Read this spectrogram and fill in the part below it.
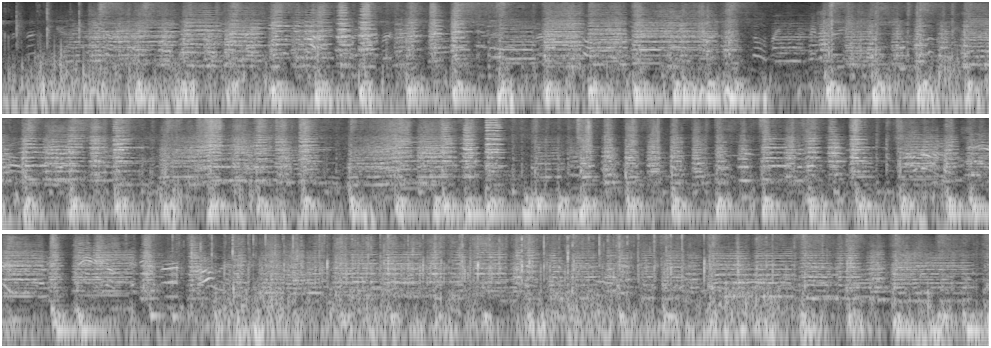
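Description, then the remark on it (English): The Bullets Marching Band plays the Spirit of Gettysburg March, a brisk, steady march, outdoors on a windy day, brass and percussion loud and continuous, with a low rumble of wind noise running underneath and a brief dip early on. “So here is the Spirit of Gettysburg March, played by the Bullets Marching Band.”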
